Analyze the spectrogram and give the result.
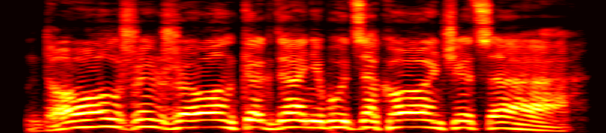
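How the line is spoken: Gruff bark. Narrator (Russian): рявкнул Красный Дракон

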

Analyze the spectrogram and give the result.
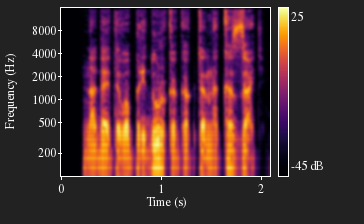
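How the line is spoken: Gloomy grumble. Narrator (Russian): пробурчал Мишка, провожая мрачным взглядом Шепелева

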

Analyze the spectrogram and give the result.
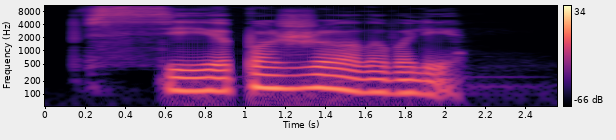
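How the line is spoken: Said through gritted teeth. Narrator (Russian): процедил Устин

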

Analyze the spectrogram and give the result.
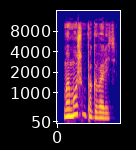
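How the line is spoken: Calm businesslike question. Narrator (Russian): спросила она спокойно, как будто пришла по деловому вопросу

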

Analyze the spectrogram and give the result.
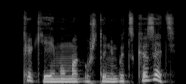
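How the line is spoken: Snapping girl. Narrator (Russian): огрызнулась девушка

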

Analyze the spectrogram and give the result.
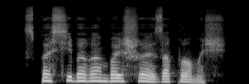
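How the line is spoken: Sighing. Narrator (Russian): вздохнула Маша

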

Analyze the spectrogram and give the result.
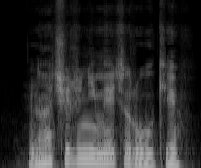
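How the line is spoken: Thoughtful repetition. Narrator (Russian): задумчиво повторила целительница

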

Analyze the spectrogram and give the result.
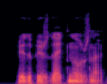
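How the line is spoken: Displeased grumble. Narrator (Russian): недовольно либо пробурчал, а может, подумал мастер Юл

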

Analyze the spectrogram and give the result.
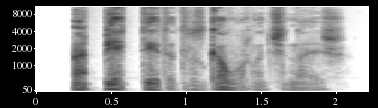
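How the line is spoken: Sigh. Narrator (Russian): вздохнул он

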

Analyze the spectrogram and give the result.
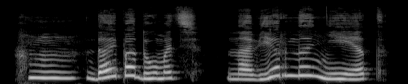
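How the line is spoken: Singsong drawl. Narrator (Russian): отзываюсь нараспев

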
